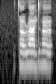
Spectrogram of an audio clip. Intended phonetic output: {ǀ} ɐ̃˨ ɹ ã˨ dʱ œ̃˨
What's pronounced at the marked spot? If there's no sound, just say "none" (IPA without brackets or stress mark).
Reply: t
